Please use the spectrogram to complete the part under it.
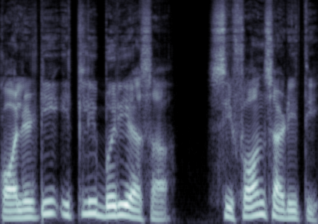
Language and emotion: Goan Konkani, neutral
